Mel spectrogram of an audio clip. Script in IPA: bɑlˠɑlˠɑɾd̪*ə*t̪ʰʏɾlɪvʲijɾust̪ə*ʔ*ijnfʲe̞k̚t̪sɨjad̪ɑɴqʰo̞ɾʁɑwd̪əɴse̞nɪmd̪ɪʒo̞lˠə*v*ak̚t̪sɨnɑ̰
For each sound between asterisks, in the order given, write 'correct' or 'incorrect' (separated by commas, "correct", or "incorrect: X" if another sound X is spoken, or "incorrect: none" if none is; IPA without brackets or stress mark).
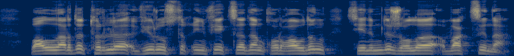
correct, incorrect: q, correct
